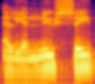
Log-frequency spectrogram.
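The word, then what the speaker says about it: Elyounoussi: to Armstrong from Celtic seven million pounds Mohamed le a new seed that is the correct pronunciation by the way 16 million from Basel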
